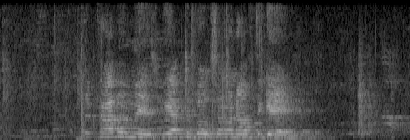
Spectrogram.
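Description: A young boy speaks loudly into a microphone in a large hall.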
